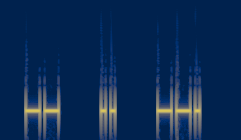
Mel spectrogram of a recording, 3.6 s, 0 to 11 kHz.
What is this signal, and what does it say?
Morse code, heard as a keyed tone, about 17 wpm, spaced as for 10 wpm, 700 Hz. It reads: MIG
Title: 3x Character Spacing - Top 300 Words - 17wpm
